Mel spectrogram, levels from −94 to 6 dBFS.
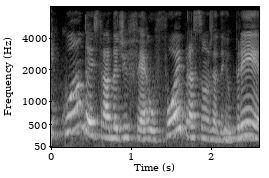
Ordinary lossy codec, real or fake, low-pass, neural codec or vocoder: none; real; 7.2 kHz; none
